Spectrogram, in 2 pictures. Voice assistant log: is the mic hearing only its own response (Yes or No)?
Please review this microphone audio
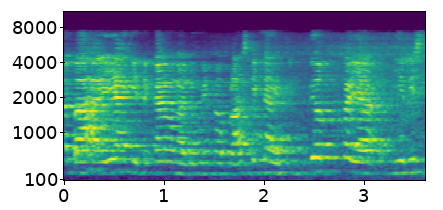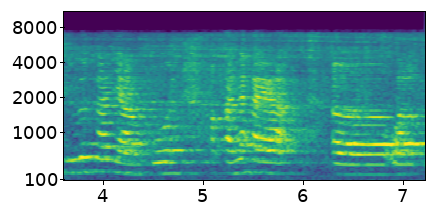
Yes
